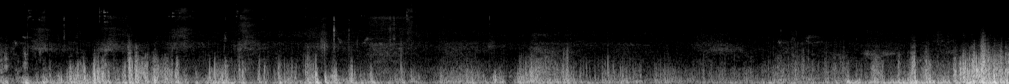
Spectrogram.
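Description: Strong wind roaring over a hilltop at Mahabaleshwar in the monsoon, buffeting the microphone in continuous loud gusts with no clear voices.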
